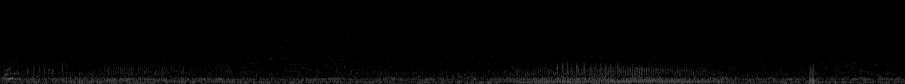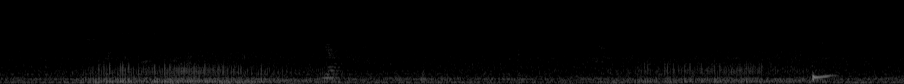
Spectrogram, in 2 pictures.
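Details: An orange house cat sleeping, snoring softly in low, breathy rasps that swell and fade roughly every five seconds, with a faint click near the end and quiet room hum throughout.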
